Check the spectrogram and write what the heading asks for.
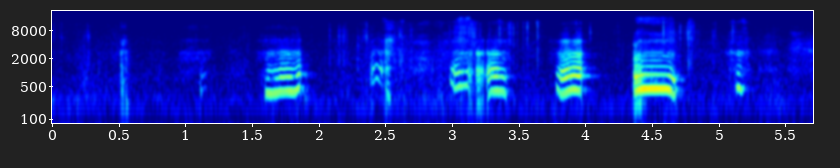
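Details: Short, broken cries and whimpers in uneven bursts with quiet gaps from an 11-week-old baby boy who has hiccups and gas; infant fussing.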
